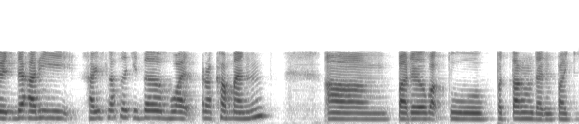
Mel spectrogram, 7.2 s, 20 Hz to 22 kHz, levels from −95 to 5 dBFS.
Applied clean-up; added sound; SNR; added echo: neural mask model DeepFilterNet 3.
